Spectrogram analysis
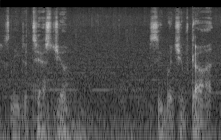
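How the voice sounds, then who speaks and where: A man with a halting, low-key, informal way of talking, improvising in character as he hosts a roleplay gameplay session. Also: noisy background. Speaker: gaming host, roleplaying as a guild leader.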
